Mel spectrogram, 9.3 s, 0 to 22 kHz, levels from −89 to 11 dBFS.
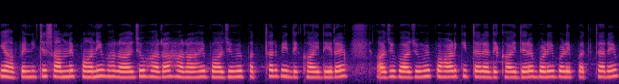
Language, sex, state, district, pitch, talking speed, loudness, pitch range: Hindi, female, Uttar Pradesh, Hamirpur, 255 Hz, 195 wpm, -15 LUFS, 245-265 Hz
